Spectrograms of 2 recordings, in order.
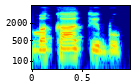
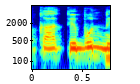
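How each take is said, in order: First: The word ends in a plain -u vowel. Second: The word ends in an -un sound. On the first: The speaker calls it right. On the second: The speaker calls it wrong.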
